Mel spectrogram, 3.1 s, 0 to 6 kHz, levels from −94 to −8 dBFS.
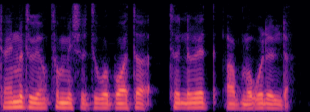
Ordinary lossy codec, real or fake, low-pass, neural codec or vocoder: none; fake; 5.4 kHz; codec, 16 kHz, 0.5 kbps, FunCodec, trained on LibriTTS, 25 frames a second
